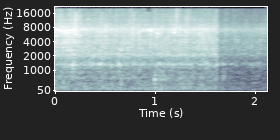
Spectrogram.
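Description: Enoki mushroom rolls wrapped in pork sizzle and crackle in hot oil in a pan, a soft, steady frying hiss with small pops that drops slightly quieter near the end.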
